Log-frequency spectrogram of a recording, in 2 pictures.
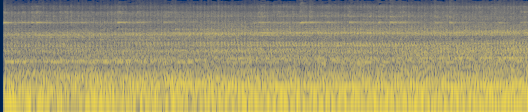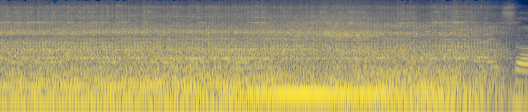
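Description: Walk-behind double-drum vibratory roller running close by, its small engine and vibrating steel drums making a loud, steady rattling drone as it compacts the soil base of a new sidewalk. It grows a little louder near the end.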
